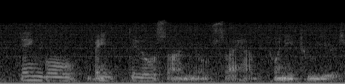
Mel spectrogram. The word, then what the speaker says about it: años: And remember, when you say the word años, it's very important to pronounce the ñ, the ny sound, años.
